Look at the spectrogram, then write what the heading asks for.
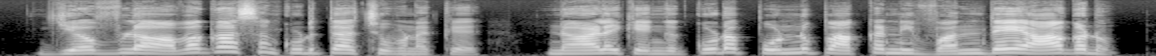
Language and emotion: Tamil, angry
